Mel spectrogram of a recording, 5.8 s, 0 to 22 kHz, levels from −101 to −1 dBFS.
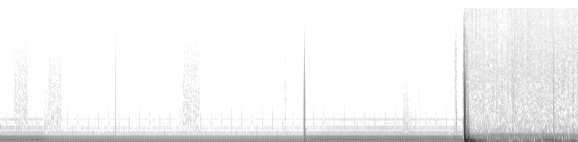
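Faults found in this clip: Steady faint ticking, about ten per second, present for the whole clip and roughly 40 dB below the signal. Wi-Fi interference: a nearby radio's beacon, repeating every 102.4 ms, couples into the analogue audio path and is rectified into audible clicks. Probable component: unshielded input or preamp stage.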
